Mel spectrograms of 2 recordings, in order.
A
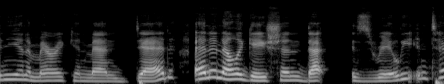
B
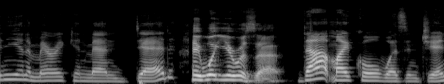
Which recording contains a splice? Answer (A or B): B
